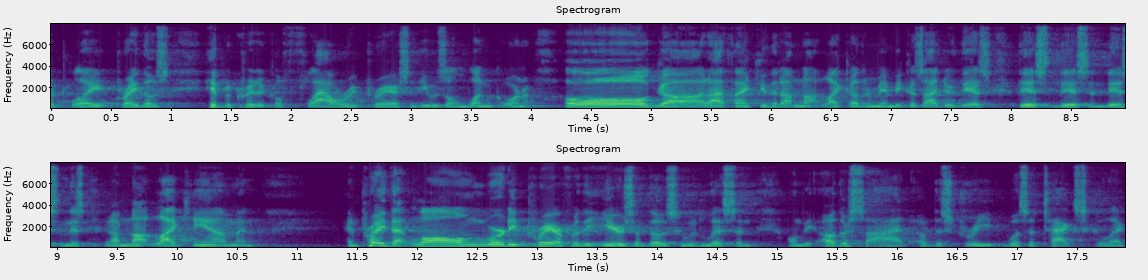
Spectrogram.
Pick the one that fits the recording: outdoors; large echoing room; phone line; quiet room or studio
large echoing room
